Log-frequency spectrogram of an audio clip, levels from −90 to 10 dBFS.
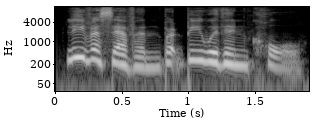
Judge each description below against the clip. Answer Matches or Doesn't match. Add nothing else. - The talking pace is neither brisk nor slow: Doesn't match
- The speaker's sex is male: Doesn't match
